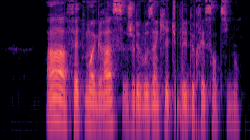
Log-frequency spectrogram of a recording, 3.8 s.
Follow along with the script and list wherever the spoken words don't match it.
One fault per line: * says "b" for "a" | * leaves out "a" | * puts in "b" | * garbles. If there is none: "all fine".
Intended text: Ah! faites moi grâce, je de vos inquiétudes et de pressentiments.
all fine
